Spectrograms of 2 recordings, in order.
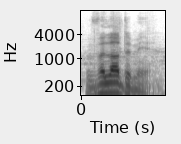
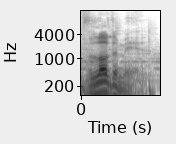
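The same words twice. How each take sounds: First: The V sound is clearly pronounced. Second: The V sound is dropped or weakened. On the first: The speaker calls it right. "I've learned how to say his name" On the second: The speaker calls it wrong. "I was doing Volodymyr. You got to pronounce the V"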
